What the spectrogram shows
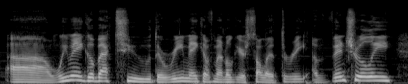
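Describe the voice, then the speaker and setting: A man's voice: medium pitch, lively intonation, a little fast. A young man hosting a casual gaming stream, chatty and laid-back, talking while his voice is worn. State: losing his voice. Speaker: streamer host.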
